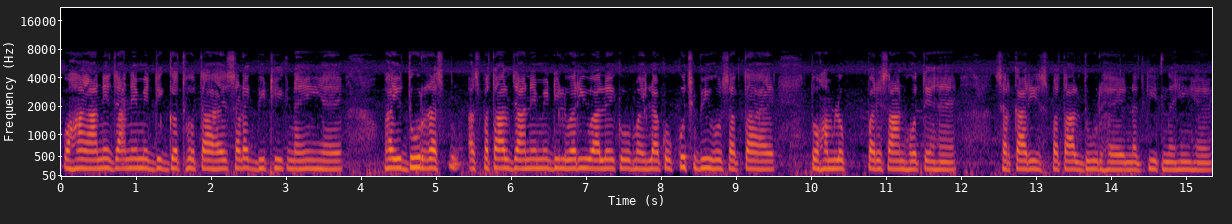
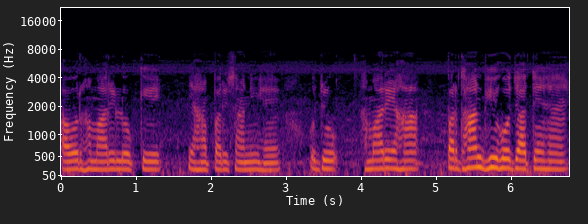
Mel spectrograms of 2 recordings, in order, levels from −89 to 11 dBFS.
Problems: none marked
